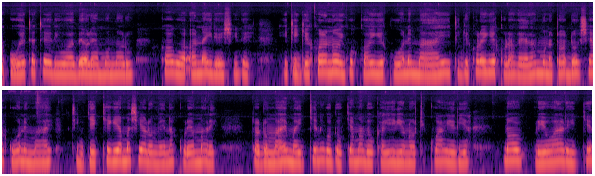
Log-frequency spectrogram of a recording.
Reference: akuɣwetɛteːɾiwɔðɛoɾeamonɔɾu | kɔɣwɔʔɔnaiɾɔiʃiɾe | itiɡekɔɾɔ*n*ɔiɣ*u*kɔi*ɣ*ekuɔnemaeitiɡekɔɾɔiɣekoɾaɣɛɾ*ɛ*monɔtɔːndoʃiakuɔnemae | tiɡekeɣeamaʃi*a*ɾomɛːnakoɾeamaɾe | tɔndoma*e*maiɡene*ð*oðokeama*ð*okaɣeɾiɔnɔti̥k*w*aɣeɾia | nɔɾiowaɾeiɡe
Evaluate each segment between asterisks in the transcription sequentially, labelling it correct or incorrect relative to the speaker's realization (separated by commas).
correct, incorrect, correct, incorrect, correct, correct, incorrect, correct, correct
